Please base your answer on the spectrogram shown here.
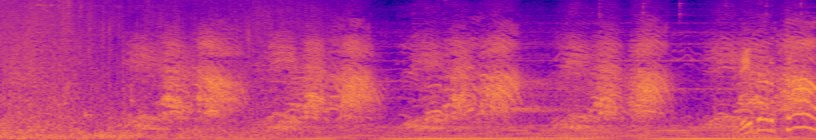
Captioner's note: chanting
